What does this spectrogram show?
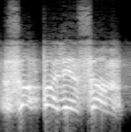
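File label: Serbian on fire mood med, speech; War Thunder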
